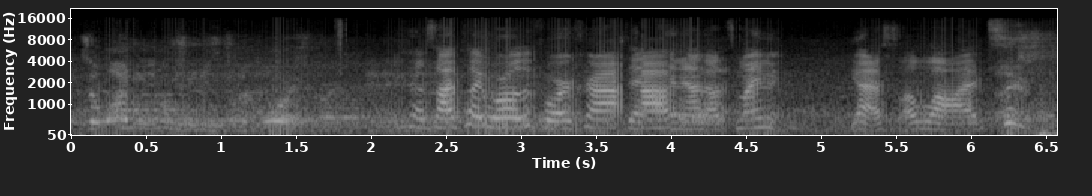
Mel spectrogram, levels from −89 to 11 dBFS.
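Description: Throughout, buffer tearing adds a rattling buzz at 43.1 Hz, which fits a 1024-sample buffer. A small slice of each period replays audio from a lap earlier, and unlike mains hum it vanishes in silence. From 0.41 to 0.71 s and again from 3.61 to 4.00 s, frames out of order produce a garbled flutter. Neighbouring blocks of 139.3 ms and 185.8 ms are swapped, and, unlike a dropout, no time goes missing.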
